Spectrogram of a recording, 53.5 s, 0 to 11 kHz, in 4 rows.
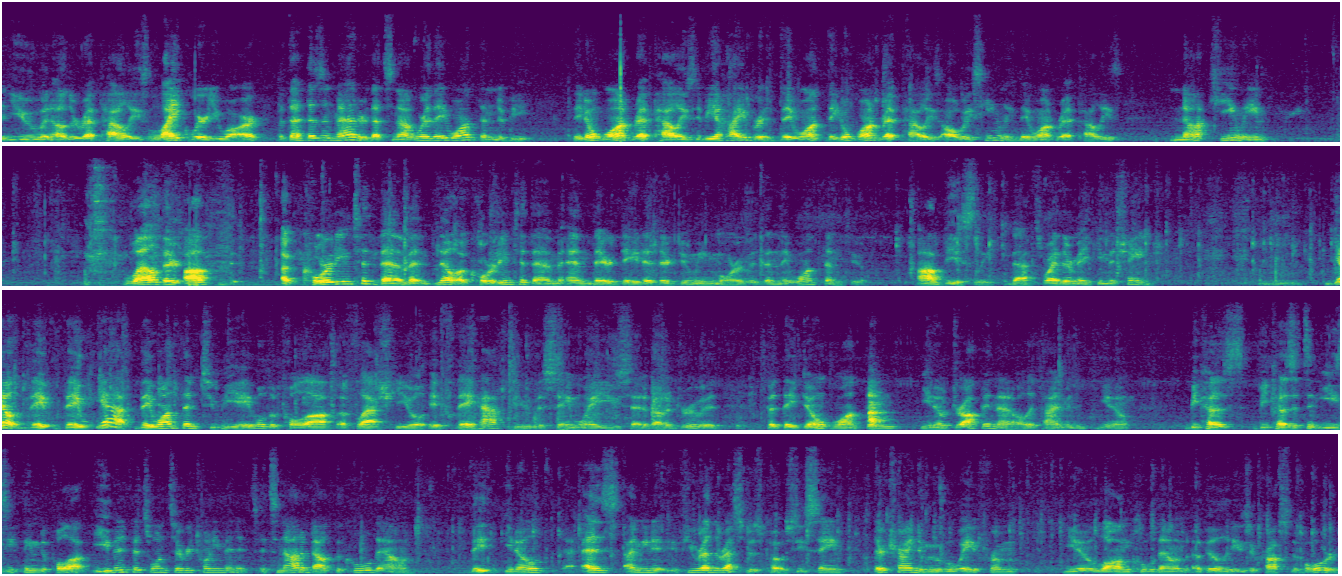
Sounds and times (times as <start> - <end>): Speech: 0.0 - 12.7, 14.6 - 25.0, 26.6 - 53.5.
